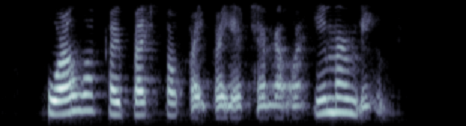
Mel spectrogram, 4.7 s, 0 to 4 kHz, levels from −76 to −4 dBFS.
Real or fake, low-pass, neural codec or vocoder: fake; 3.6 kHz; autoencoder, 22.05 kHz, a latent of 192 numbers a frame, VITS, trained on one speaker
